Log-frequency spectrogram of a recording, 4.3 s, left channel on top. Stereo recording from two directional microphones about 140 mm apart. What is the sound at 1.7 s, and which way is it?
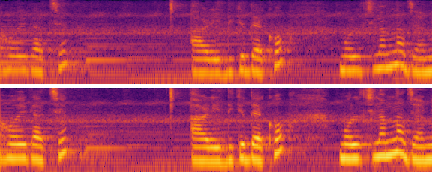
Speech, 45° right (ahead or behind).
